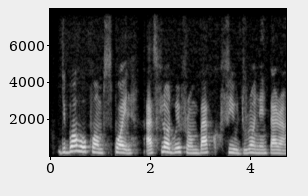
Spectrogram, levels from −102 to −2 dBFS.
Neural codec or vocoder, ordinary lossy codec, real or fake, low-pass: none; none; real; none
